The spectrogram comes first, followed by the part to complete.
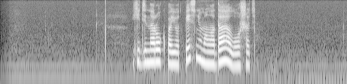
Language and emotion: Russian, neutral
